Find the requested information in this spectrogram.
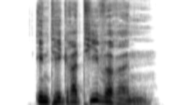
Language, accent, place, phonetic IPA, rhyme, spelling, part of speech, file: German, Germany, Berlin, [ˌɪnteɡʁaˈtiːvəʁən], -iːvəʁən, integrativeren, adjective, De-integrativeren.ogg
- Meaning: inflection of integrativ: 1. strong genitive masculine/neuter singular comparative degree 2. weak/mixed genitive/dative all-gender singular comparative degree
